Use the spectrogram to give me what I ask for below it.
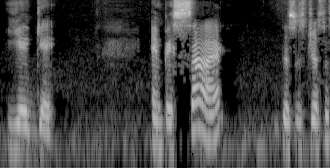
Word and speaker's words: llegué: And so we want to maintain that hard g sound, so yo llegué.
